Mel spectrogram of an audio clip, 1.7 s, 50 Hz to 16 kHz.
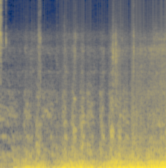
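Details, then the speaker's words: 2003 VW Jetta TDI ALH diesel, 260,000 km, modified (DLC nozzles, BV39 turbo, Kerma tune), unplugged at about -20 to -27 °C, one glow-plug cycle: catches quickly, settles into steady low rumble; good cold start. "Huh, weird, look at that. Started."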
